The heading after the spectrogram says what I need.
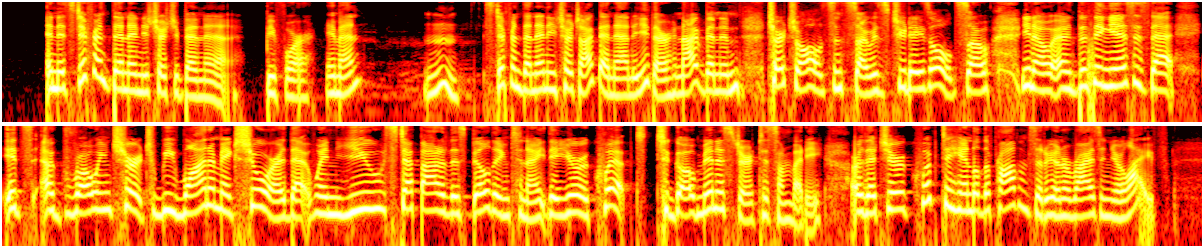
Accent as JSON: {"language": "English", "region": "Massachusetts", "country": "United States", "said": "I always feel bad when I do Bible study because I talk fast. Did you notice that? I'm from Massachusetts, you know."}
